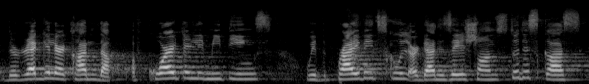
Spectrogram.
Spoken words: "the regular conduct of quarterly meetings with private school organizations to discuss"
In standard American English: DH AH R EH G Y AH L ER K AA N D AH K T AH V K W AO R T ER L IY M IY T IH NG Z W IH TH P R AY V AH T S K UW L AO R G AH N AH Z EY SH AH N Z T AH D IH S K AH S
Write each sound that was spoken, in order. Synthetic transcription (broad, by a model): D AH R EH G Y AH L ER K AA N D AH K T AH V K W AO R T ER L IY M IY T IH NG S W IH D P R AY V AH T S K UW L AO R G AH N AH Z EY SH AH N S T AH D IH S K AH S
